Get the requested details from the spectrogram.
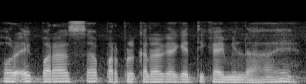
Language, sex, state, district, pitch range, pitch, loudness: Hindi, male, Arunachal Pradesh, Papum Pare, 115-135 Hz, 125 Hz, -17 LUFS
